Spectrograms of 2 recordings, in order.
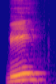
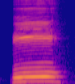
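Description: First: Bi short and higher; short vowel. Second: Bi with a long, held i; drawn-out bi; lengthened vowel. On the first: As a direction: keep the i of bi brief. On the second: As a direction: stretch the i of bi. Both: Shown as a demonstration. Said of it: "uzatma görevi yapıyor".

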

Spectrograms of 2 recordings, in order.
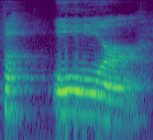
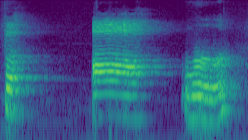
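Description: First: Short F, then OR as one long sound; blended bossy-R sound. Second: F, A, R as three separate sounds, short "ah" and then "rr"; separate letter sounds. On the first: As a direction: join the O and R into a held, louder "or". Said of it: "our R makes our O say". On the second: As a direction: break it into "f", "a", "r" with clear gaps. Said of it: "So instead of saying". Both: Shown as a demonstration.

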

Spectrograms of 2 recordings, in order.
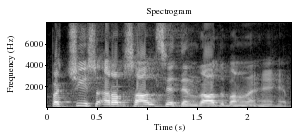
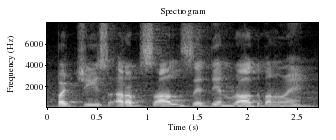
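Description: First: Said in the usual way. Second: Softer echo. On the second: Shown as a demonstration. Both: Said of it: "repeats the line softer".

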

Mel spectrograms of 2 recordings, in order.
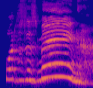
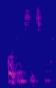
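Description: First: Loud, high, slow panicked question; panicking fan after the news. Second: Hushed. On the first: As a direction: wail the question. Panic stan mode. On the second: Panic stan mode, repeat. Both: Real, not acted.

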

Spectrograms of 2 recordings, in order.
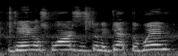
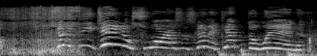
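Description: First: Said in the usual way. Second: High-pitched winner announcement; excited race call. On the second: Real, not acted. Commentator calling the winner of the heat, excited. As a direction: burst out with the winner, voice raised.

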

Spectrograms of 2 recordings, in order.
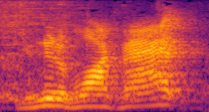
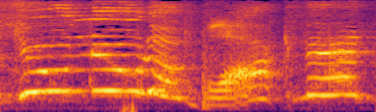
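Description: First: Said in the usual way. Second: Very high, slow, disbelieving shriek; outraged screech. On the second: Real, not acted. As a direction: stretch it into an incredulous screech. Outraged at blocked move, then repeats.

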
